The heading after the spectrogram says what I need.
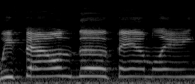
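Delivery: high shouted call. Speaking in character, calling out to the captives held in the cells, yelling. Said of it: "I yell".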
